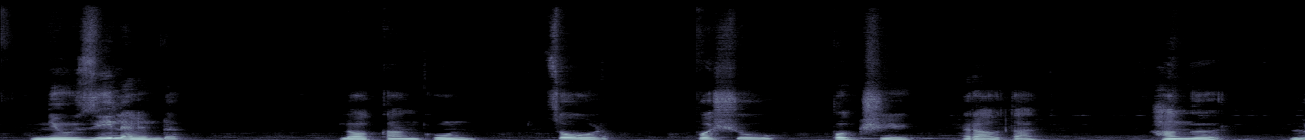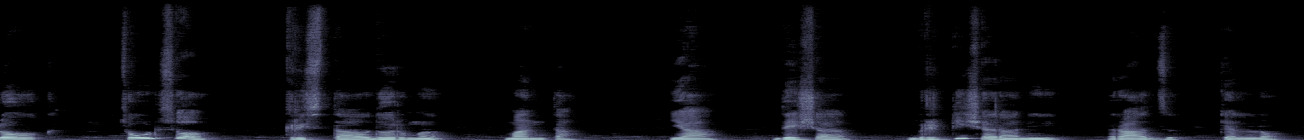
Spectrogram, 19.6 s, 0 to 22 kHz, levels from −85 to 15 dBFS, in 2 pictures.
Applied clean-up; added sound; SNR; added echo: classical method log-MMSE.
